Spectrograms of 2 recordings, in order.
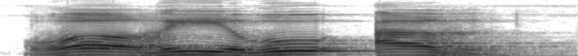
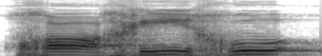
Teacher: maka gha makhrajnya makhrajil halq dari kerongkongan, dan dia adnal halq beserta temannya kha, maka kha dan gha makhrajnya wahid, makhraj yang satu.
